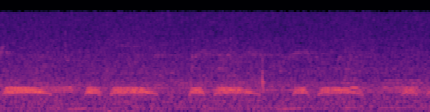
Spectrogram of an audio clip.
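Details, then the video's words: Black-eyed young spotted dove cooing hard in its bowing display. Low rounded coos follow closely in short grouped phrases, with brief gaps between the groups, against a quiet rural background. "Bổi Tơ mắt đen, đập gù quá dữ chim"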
